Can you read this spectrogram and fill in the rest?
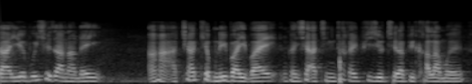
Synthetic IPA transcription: ajɯbɯjsɯzananɯj | aɦaa̰tʰiãkʰep̚nɯjbajbajkʰɯnsaatʰiŋtʰakʰajpʰizutʰiɾapʰikʰalamɯ

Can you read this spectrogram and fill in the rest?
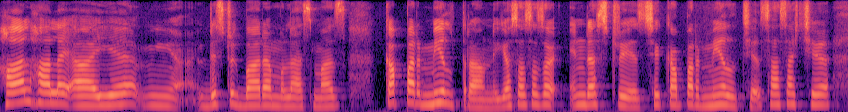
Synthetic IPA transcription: haːlɦaːlɐjaːje | ɖisʈɾik̚ʈ̚baːɾamulasmɐz | kɐpːɐɾmilt̪ɾaːwnijɔsɐsɐsɐiɳɖɐsʈɾizt͡ʃʰikɐpɐɾmilt͡ʃʰisɐsɐt͡ʃʰi

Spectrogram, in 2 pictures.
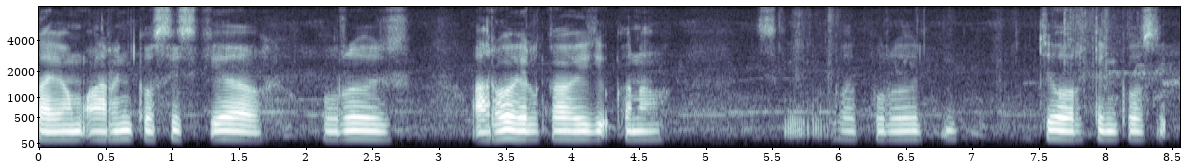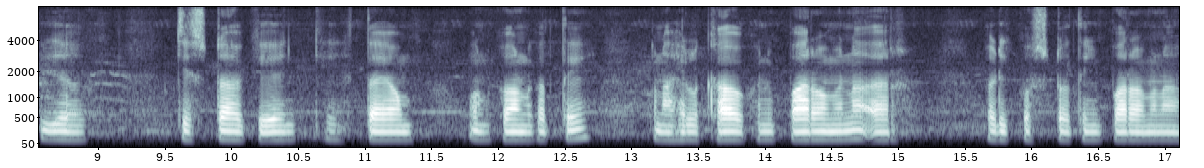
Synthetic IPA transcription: t̪ajɔmʔaɾəɲkɔsiskɛja | puɾə | a̰ɾɔɦɛlkaɦid͡ʒṵʔkana | puɾə | d͡ʒɔɾt̪iɲkɔijə | t͡ʃɛsʈakɛəɲt̪ajɔm | ɔnkankat̪ɛ | ɔnaɦɛlkʰakʰanipaɾɔmɛnaʔːɾ | əɽikɔsʈɔt̪ɛɲpaɾɔmɛna

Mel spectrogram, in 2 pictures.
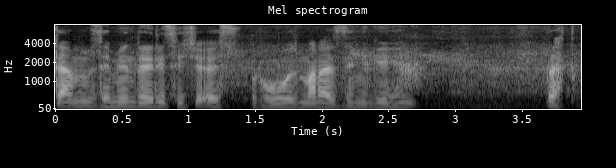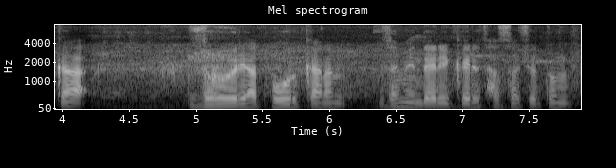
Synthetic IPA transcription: t̪ʲamzɐmind̪ɐːɾiːsit͡ʃʰiəsʲ | ɾoːzmɐɾaːzzind̪ɡiɦin | pɾɐt̪ʰka | zɐɾuːɾjaːt̪̚puːɾkɐɾɐn | zɐmiːnd̪ɐːɾikɐɾit̪ʰɐsɐt͡ʃʰut̪um

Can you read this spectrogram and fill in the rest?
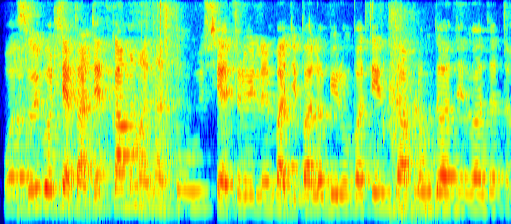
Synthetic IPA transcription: ʋəsujɡoɾɕat̪at͡ɕɛt̪kamaɦanant̪ũɕɛt̪ɾəilənbad͡ʑipaləbiɾobat̪eud̪ʱaapləud̪ʱaniɾʋad͡zat̪ə

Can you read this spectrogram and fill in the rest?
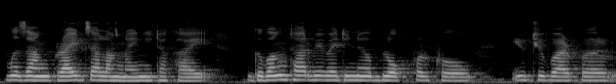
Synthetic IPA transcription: mɯzaŋbɾajt̚zalaŋnajnitʰakʰaj | ɡɯbaŋtʰaɾbebajdinɐblɔk̚pʰɯɾkʰɯw | jutʰjubaɾpʰɯɾ

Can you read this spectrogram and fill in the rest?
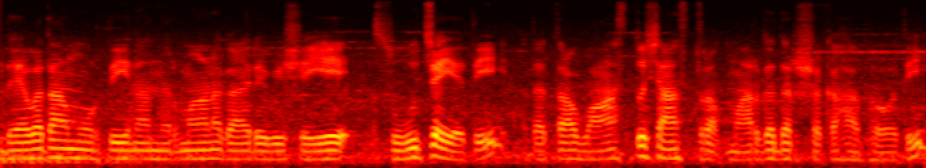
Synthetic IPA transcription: d̪eːʋɐt̪aːmuːɾt̪iːnaːniɾmaːɳɐkaːɾjɐʋiʂɐjeː | suːt͡ʃɐjɐt̪iɐt̪ɐt̪ʋɐʋaːst̪uʃaːst̪ɾɐmaːɾɡɐd̪ɐɾʃɐkɐɦɐ̆bʱɐʋɐt̪i

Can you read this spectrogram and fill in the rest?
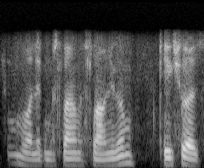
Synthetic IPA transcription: ʋaːleːkʊmɐsːɐlaːmɐsːɐlaːmɐleːkʊm | ʈʰiːkʃuɐz

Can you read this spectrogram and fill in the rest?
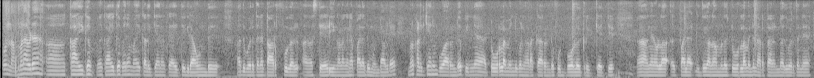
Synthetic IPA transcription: ɐpːoːnɐmːɐɭɐʋiɽe̞kaːjɡɐkaːjɡɐbɐɾɐmaːjikɐɭikʲːaːnokːeaːjitːɨɡɾɐwuɳɖɨ | ɐðubo̞ːlet̪ːɐnːe̞ʈɐrfuɣɐɭste̞ːɽijuŋːɐɭɐŋːɐne̞pɐlɐðumuɳɖɨɐʋiɽe̞nɐmːɐɭkɐɭikʲːaːnumpoːʋaːruɳɖɨpinːe̞ʈuːrnɐmenduɣɐɭnɐɽɐkːaːruɳɖɨfuʈ̚bo̞ːɭkrikʲːetːɨɐŋːɐnejuɭːɐpɐlɐiðɨkɐɭnɐmːɐɭʈuːrnɐmendɨnɐɽɐt̪ːaːɾuɳɖɨɐðuboːlet̪ːɐnːe̞

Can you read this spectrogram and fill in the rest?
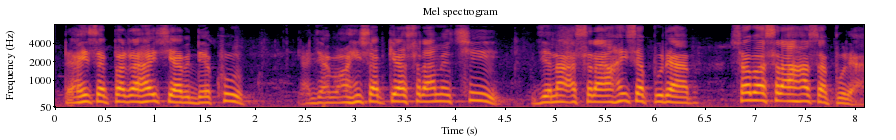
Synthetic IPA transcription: t̪ɔəɦĩsəb̚pəɾɾəɦəjt͡ʃʰiəbd̪ekʰu | d͡ʒəbəɦĩsəbkeəsɾamet͡ʃʰi | d͡ʒenaəsɾaəɦĩsə̃puɾab | səbəsɾaəɦãsəbpuɾa̰b

